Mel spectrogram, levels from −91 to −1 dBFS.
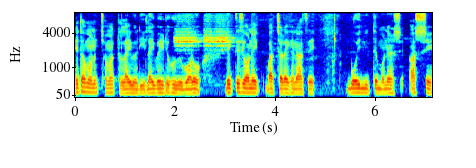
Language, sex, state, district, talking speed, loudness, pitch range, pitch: Bengali, male, West Bengal, Jalpaiguri, 195 wpm, -19 LUFS, 100-110 Hz, 105 Hz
